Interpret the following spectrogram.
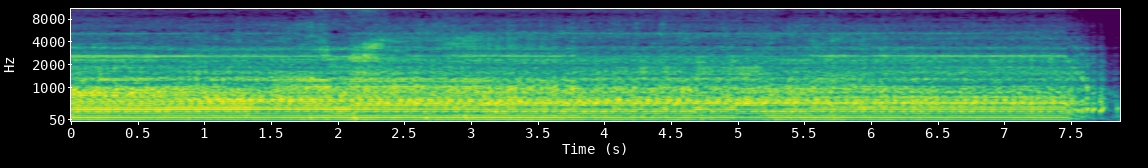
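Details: Portable jump starter with built-in air compressor, twisted-in hose, running on a preset: steady even motor hum at constant pitch for about seven seconds then winds down; pump working normally.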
